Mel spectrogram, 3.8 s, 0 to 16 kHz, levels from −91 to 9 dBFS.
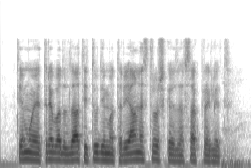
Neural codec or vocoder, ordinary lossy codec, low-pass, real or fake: none; none; 7.2 kHz; real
